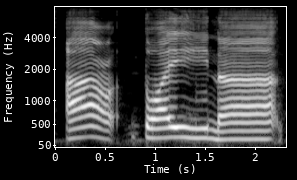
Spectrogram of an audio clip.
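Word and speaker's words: أَعْطَيْنَا: পড়ুন বলুন এরপরে পড়ুন অনেকেই তাই না পড়ি এরকম ভাবে পড়বো না কিভাবে পড়বো আতাইনা কাল কাউসার হ্যাঁ আরেকবার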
